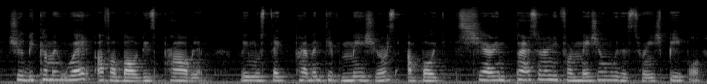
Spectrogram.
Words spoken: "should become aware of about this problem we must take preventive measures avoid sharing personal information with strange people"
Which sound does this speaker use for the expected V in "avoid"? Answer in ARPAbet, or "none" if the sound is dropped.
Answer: B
